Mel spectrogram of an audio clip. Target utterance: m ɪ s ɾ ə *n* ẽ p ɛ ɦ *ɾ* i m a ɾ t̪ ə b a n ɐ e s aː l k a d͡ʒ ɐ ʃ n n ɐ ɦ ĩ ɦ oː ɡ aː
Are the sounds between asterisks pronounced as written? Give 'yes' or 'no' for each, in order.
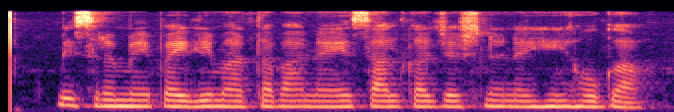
no, no

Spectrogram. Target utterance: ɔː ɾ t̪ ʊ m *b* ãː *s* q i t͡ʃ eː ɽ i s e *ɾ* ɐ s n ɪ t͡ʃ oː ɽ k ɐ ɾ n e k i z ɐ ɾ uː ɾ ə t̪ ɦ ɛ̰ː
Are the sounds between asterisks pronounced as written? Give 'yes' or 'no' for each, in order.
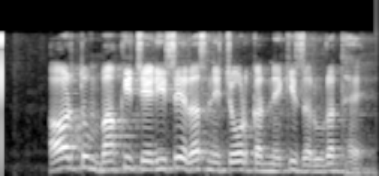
yes, no, yes

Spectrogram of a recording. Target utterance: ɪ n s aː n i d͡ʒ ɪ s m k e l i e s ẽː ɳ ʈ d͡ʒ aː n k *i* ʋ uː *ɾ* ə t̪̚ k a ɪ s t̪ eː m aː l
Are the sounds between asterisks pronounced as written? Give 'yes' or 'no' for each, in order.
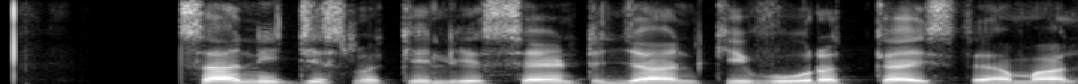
yes, yes

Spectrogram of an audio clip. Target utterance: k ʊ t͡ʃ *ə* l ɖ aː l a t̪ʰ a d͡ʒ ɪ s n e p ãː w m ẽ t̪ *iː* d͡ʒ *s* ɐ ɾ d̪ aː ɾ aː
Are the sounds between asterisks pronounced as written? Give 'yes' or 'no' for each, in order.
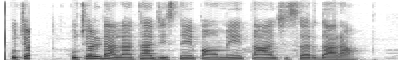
yes, no, yes

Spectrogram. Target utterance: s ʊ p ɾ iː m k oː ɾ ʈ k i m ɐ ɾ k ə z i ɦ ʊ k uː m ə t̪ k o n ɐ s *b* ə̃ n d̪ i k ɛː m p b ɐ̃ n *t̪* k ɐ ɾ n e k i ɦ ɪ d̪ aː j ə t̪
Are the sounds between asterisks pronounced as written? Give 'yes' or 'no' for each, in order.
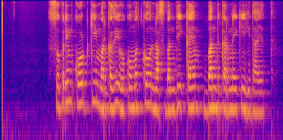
yes, no

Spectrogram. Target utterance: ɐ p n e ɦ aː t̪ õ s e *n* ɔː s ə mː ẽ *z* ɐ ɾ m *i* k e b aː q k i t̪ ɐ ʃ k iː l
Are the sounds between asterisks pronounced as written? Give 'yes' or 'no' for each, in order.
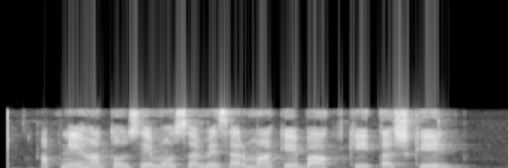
no, no, no

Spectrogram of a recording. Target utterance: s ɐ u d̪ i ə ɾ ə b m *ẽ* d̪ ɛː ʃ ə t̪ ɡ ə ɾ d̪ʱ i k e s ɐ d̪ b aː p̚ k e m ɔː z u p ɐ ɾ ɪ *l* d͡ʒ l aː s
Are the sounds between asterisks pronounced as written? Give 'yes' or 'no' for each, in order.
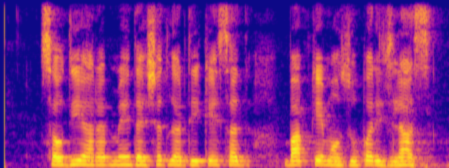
yes, no

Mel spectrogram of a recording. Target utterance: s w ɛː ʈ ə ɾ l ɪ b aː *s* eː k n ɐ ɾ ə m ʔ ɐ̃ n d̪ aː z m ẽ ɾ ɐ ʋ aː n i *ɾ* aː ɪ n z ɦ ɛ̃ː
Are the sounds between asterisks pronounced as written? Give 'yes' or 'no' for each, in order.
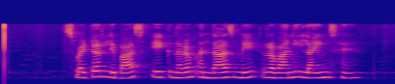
yes, no

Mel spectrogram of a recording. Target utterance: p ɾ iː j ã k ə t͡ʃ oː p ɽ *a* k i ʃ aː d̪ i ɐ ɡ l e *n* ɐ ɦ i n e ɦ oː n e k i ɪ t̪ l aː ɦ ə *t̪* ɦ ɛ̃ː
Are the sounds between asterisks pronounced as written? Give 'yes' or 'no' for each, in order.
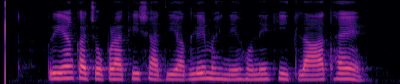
yes, no, yes

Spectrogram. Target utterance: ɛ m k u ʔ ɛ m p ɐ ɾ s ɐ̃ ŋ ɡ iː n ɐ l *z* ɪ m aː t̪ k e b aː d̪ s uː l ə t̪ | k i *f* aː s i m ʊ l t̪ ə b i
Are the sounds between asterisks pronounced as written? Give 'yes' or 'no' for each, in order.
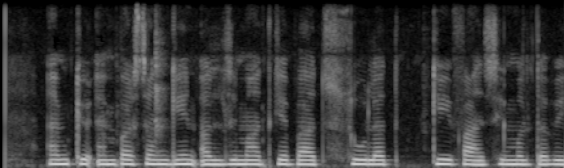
yes, yes

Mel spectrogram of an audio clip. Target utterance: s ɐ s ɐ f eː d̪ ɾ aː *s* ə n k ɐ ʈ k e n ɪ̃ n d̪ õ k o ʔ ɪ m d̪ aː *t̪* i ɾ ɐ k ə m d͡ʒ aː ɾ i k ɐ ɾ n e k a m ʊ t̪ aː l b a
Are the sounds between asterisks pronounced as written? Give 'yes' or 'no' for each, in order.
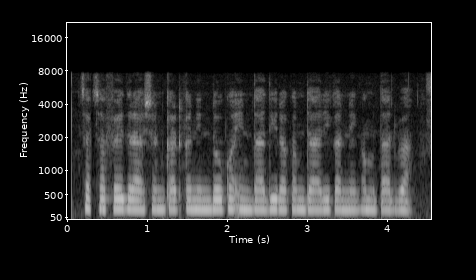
no, no

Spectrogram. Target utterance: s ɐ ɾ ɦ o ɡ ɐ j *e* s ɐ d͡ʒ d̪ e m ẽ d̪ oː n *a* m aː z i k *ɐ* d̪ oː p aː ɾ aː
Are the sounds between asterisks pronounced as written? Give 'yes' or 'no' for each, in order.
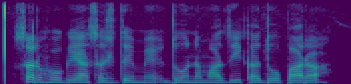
no, no, no

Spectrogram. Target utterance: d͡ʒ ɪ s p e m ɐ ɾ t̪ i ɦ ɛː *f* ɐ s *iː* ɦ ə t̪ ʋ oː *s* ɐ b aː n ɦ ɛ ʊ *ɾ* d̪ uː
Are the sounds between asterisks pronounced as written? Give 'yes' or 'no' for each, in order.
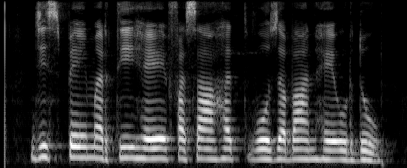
yes, no, no, yes

